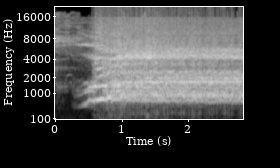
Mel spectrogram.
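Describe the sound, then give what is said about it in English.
A person lets out a loud, shrill screech that rises sharply in pitch and then holds as a sustained, raspy high cry, imitating a pterodactyl call. “You sound like a pterodactyl.”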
